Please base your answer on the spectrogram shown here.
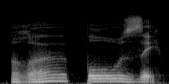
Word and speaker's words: reposer: So here, vowel and vowel, only one S, it's Z, reposer.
